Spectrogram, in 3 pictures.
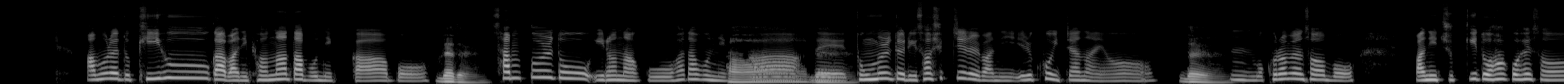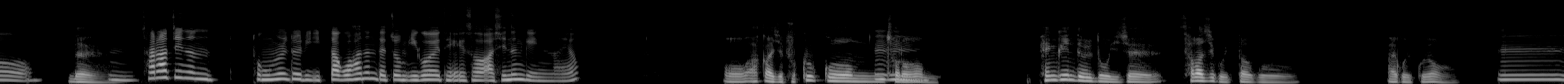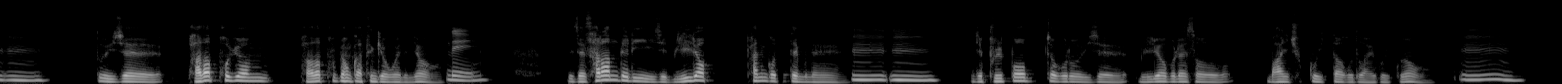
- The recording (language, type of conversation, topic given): Korean, unstructured, 기후 변화로 인해 사라지는 동물들에 대해 어떻게 느끼시나요?
- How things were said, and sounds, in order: other background noise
